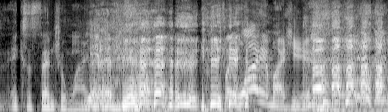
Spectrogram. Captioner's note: laughing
